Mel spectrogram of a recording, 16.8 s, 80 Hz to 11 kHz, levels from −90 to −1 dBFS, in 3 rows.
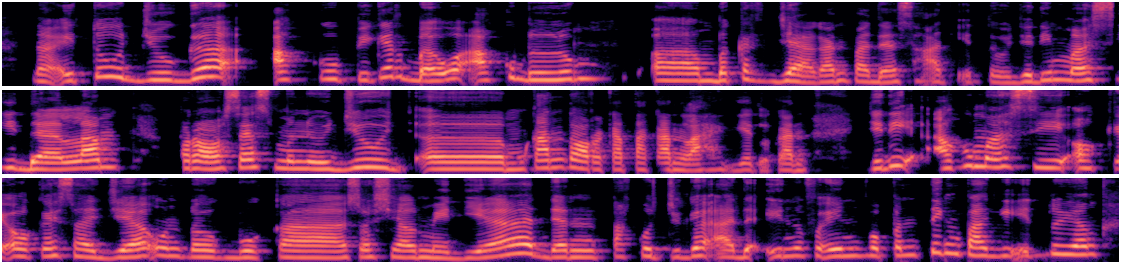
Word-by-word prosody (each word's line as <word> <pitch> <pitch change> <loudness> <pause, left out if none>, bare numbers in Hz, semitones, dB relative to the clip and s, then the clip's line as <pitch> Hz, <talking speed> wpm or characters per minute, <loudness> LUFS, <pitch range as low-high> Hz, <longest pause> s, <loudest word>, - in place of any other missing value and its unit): nah 225 - -3
itu 345 +10 -2
juga 260 +8 +3 0.3
aku 275 +1 0
pikir 345 +8 -3
bahwa 235 +6 +4
aku 255 +6 0
belum, 275 +3 0 0.3
eee, 240 -1 +2
bekerja 235 -5 0
kan 205 +2 -2
pada 200 -3 -2
saat 205 0 -8
itu 200 -2 -13
jadi 215 +4 -2
masih 250 +1 0
dalam 250 +5 +5 0.2
proses 255 +3 +3
menuju, 245 +2 +1 0.2
mmm, 225 0 +3
kantor 260 -3 +2
katakanlah 210 -2 -2
gitu 205 +1 -9
kan. 200 - -4 0.3
Jadi 250 +7 -1 0.2
aku 325 - -1
masih 290 -3 +1
oke-oke 255 -1 -2
saja 230 -1 +2
untuk 230 -5 -1
buka 210 0 0
sosial 230 -1 -1
media 215 - +2
dan 225 0 0
takut 240 +1 -4
juga 265 +5 0
ada 220 - -1
info-info 260 +1 -1
penting 290 +6 -4
pagi 270 -3 0
itu 305 +5 -6
yang, 310 -1 +4
245 Hz, 150 wpm, -24 LUFS, 220-270 Hz, 0.3 s, dalam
